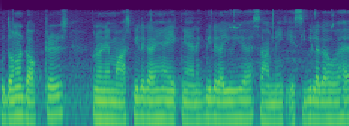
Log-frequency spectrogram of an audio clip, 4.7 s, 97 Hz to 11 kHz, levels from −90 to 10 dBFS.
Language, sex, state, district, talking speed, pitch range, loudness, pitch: Hindi, male, Delhi, New Delhi, 270 wpm, 120-130 Hz, -16 LUFS, 125 Hz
